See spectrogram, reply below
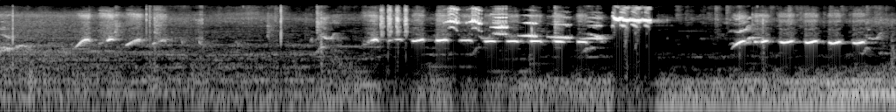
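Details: Brown-chested jungle flycatcher originating from Bali, caged at a kiosk, delivering rapid runs of repeated rising whistled notes between pauses, with sharp high chirps and buzzy trills from other birds nearby.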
